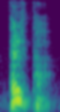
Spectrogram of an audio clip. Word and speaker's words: 델타: 델타, 델타. 앞에다 힘을 주고 발음하면 조금 피곤이 덜하겠죠.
